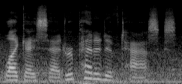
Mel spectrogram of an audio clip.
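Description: A woman playing a brisk, folksy, matter-of-fact receptionist at a care center in an audio drama. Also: close to an everyday voice. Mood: brisk, helpful. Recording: clear background rumble and noise.

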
